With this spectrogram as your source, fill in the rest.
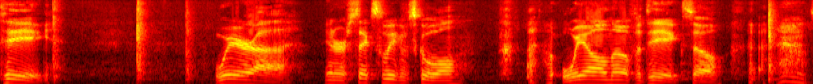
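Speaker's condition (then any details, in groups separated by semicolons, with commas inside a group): No condition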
